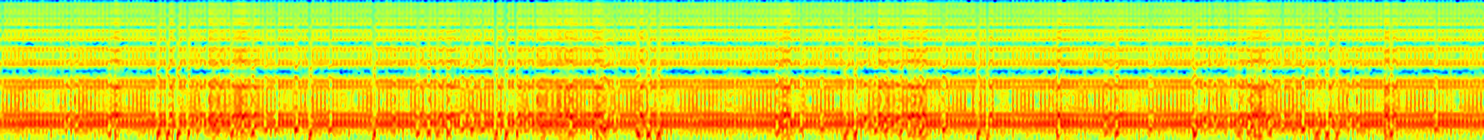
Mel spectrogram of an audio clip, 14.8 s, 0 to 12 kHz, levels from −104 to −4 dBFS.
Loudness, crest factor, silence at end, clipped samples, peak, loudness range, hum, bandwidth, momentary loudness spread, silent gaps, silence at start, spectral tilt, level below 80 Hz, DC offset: -15 LUFS; 10 dB; 0 s; under 0.1%; -4 dBFS; 0 LU; none; 11.5 kHz; 2 LU; none; 0 s; -3.5 dB/octave; -38 dBFS; under 0.1%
